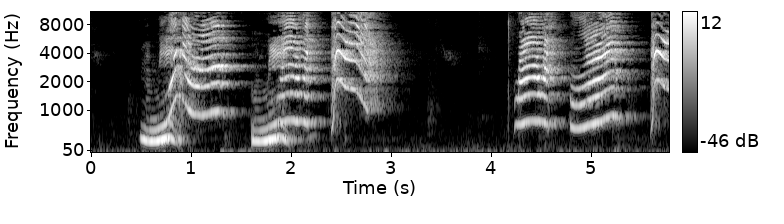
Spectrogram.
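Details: Pet talking parrot uttering rising, harmonic word-like calls, several starting low and sweeping upward, in pairs with a pause mid-way.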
